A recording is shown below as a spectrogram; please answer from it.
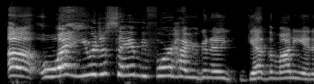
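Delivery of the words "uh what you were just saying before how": high, loud burst of disbelief; incredulous. Real, not acted. Host catching a contradiction, incredulous. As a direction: blurt it out, baffled.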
